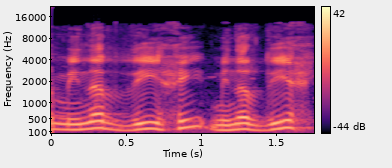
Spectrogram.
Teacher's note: اچھا، من الریح، من الریح یہ را کے نیچے زیر ہے تو را کو باریک کر کے پڑھیں گے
